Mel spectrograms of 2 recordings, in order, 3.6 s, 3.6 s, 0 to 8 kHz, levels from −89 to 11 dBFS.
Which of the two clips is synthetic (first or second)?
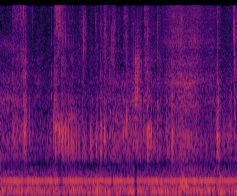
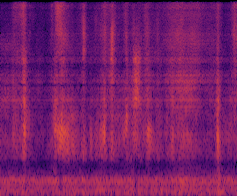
second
